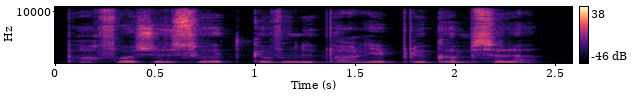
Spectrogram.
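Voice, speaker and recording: A man reading aloud, voicing a gentle, grieving young blind woman in a raised, tender pitch. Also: little pitch movement, moderate pace, husky. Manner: pleading, tender.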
